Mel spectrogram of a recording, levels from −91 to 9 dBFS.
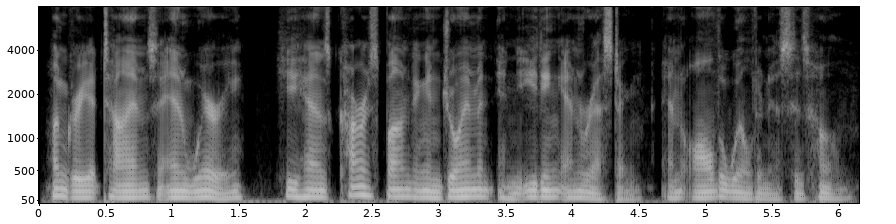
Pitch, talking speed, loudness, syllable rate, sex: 90 Hz, 185 wpm, -21 LUFS, 5.3 syllables/s, male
